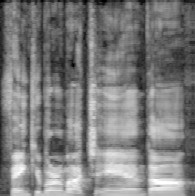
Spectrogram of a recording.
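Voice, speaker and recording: Guy w heavy spanish accent, native spanish speaker, kinda halting and rambly, just chatting unscripted for his gaming video. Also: fairly high pitch, pushed and bright, clean tone. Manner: hesitant, halting, rambling delivery. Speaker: video host, war-gaming enthusiast. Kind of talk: casual, unscripted game and book commentary.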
